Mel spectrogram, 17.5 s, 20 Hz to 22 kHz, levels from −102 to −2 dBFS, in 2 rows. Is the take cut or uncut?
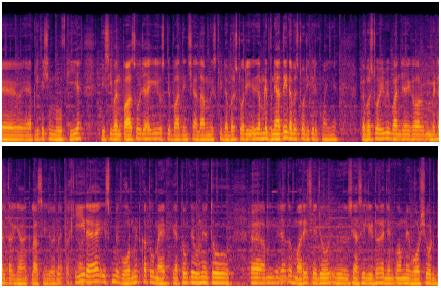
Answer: cut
